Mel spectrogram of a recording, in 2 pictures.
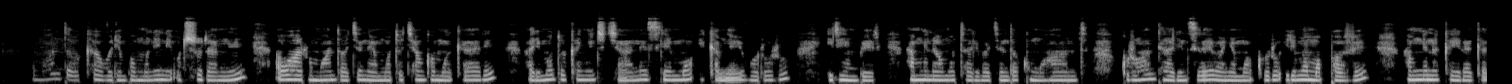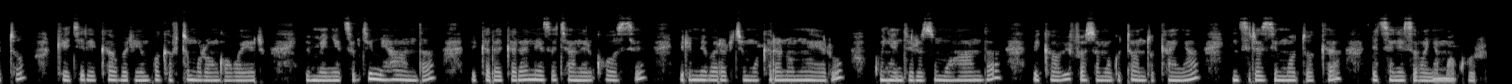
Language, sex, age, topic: Kinyarwanda, female, 36-49, government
